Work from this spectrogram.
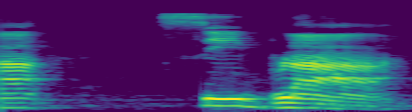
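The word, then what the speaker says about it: zebra: มา ลาย ม้า ลาย ภาษา อังกฤษ อ่าน ว่า สี บรา สี บรา สี บรา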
